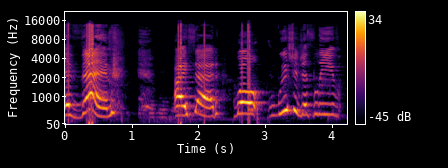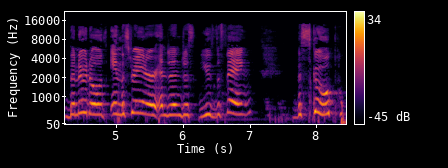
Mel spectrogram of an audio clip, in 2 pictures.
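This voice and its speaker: A woman's extremely high voice at a very slow pace, with ordinary pitch variation and light background noise. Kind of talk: casual vlog chat. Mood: amused, laughing storytelling. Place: kitchen. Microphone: phone near.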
